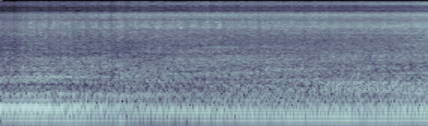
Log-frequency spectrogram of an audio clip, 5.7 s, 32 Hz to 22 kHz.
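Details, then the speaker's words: 1996 Ford F-250 with 460 big-block V8, rat damage, timing set by ear: deep, even V8 burble, steady with no misses or knocks; normal idle, slight exhaust leak suspected. "i know it's probably not it's running all right she's good for another 300."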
